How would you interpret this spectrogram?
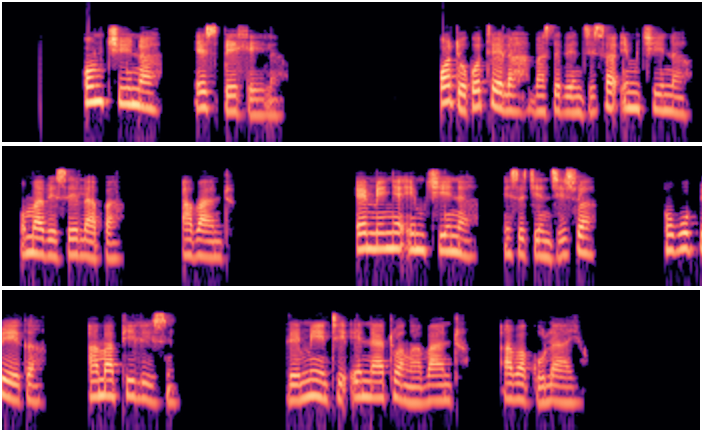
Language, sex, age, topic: North Ndebele, female, 36-49, health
